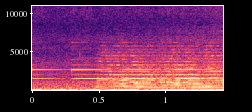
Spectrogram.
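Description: A BNSF freight locomotive sounds a sustained, multi-tone horn over a low rolling rumble, loud and steady throughout the short moment.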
